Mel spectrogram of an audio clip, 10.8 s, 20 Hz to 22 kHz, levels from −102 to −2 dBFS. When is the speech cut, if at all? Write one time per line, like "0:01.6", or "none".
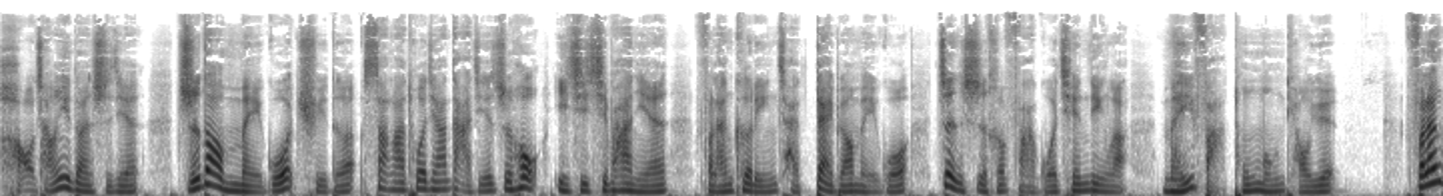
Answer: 0:04.1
